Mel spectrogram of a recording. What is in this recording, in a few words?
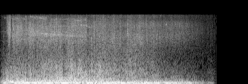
attack meteor; cstrike; Teddy CSO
